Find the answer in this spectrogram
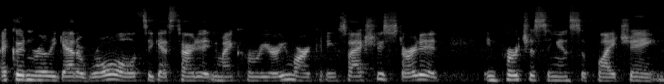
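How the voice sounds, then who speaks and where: A woman with a Portuguese accent, bright and sharp in tone, with fairly even intonation at a fairly quick pace. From Brazil, São Paulo. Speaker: business executive and speaker. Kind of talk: webinar presentation. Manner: loud.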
